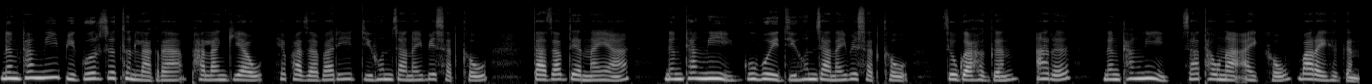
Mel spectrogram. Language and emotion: Bodo, neutral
